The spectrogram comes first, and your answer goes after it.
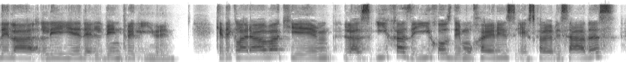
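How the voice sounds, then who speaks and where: The voice has a bright, sharp tone with a Brazilian accent. It moves at a very slow pace. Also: woman. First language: Portuguese (speaking Spanish). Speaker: psychologist and researcher. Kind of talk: lecture. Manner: reading aloud, halting.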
